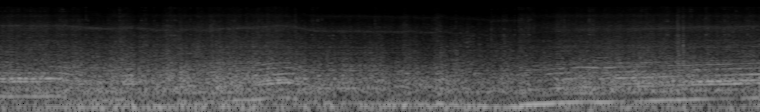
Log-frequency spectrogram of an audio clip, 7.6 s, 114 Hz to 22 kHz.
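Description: Mazda RX-7's rotary engine heard from inside the cabin on a rally stage at speed, its pitch climbing and dropping several times with throttle and gear changes, over steady road and tyre noise.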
